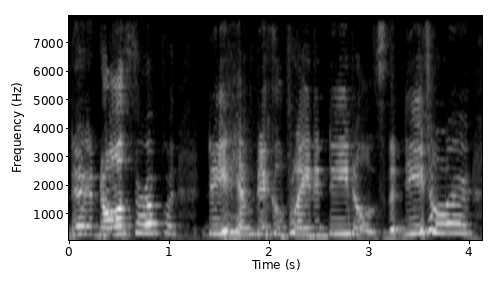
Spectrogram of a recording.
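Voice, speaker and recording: A woman's voice: high-pitched, slow, pushed and bright, exaggerated voice. A woman playing a gushing sponsor announcer in a parody of old radio advertisements. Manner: salesy, tongue-twisting.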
